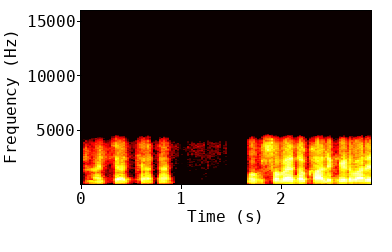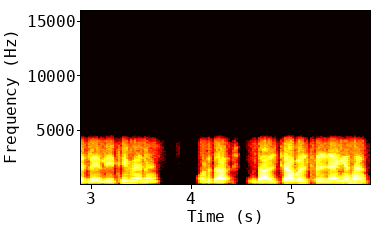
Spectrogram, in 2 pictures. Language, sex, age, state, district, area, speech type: Hindi, male, 30-45, Rajasthan, Karauli, rural, conversation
